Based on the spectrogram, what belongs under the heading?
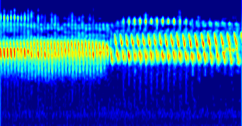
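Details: Male domestic canary singing campainha-style song while a female calls; a fast, buzzy high trill shifts halfway into a clearer pulsed trill of evenly repeated bright notes.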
